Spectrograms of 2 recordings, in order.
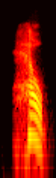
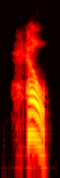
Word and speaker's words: helped: Entonces, cuando yo vuelva a pronunciar este ayudar en pasado, lo voy a pronunciar con una T. Entonces, en este caso, la pronunciación de esta palabra sería helped, helped, Help, helped.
